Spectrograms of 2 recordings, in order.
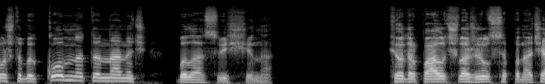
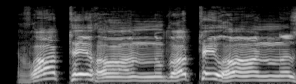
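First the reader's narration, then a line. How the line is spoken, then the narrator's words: Overjoyed yelling. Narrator (Russian): завопил Федор Павлович, вдруг страшно обрадовавшись Алеше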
